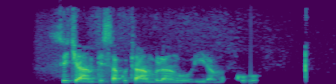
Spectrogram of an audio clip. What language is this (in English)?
Ganda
